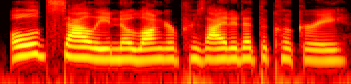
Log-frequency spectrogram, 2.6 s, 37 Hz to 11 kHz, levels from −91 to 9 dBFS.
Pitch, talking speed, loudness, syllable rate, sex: 210 Hz, 180 wpm, -18 LUFS, 5.7 syllables/s, female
